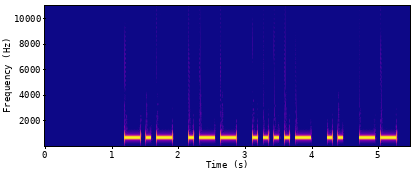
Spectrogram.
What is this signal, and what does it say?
Morse code, heard as a keyed tone, about 15 wpm, 700 Hz. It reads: KW4IM
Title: USA Call Signs - 5 Characters - 4x Character Spacing - 15wpm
